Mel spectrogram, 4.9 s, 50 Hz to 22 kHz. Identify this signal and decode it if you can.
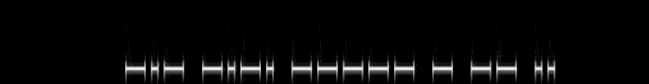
Morse code, heard as a keyed tone, about 25 wpm, 700 Hz. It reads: KC0TMI
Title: USA Call Signs - 6 Characters - 4x Character Spacing - 25wpm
